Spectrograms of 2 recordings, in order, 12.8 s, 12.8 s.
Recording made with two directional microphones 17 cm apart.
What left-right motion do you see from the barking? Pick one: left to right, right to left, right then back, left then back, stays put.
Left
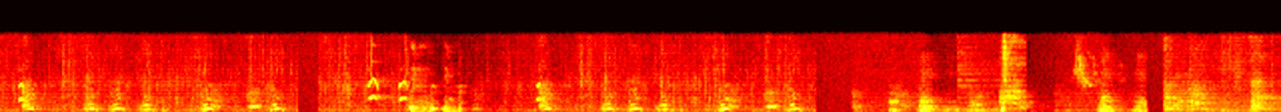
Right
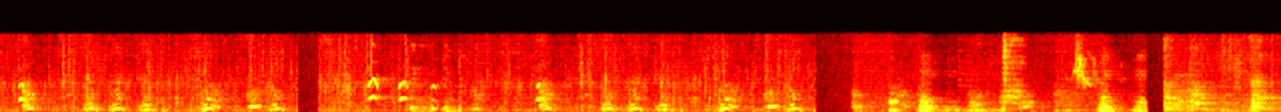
stays put.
